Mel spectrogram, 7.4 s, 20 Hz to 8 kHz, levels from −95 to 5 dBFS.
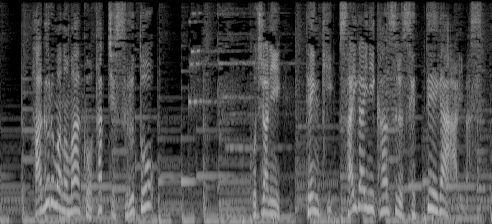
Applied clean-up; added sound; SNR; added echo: none; none; none; none.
